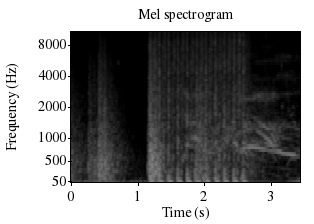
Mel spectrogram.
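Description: Gunfire from the video game Saints Row 4 erupts after a brief lead-in as a rapid, loud volley of close shots, then trails off into a ringing tail.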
